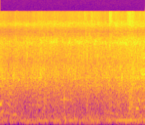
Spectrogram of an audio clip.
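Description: Steady outdoor background noise: a soft even hiss over a low rumble of wind on the microphone.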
